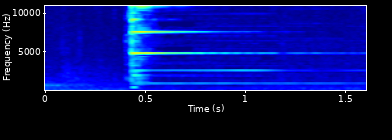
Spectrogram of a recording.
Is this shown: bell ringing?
yes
